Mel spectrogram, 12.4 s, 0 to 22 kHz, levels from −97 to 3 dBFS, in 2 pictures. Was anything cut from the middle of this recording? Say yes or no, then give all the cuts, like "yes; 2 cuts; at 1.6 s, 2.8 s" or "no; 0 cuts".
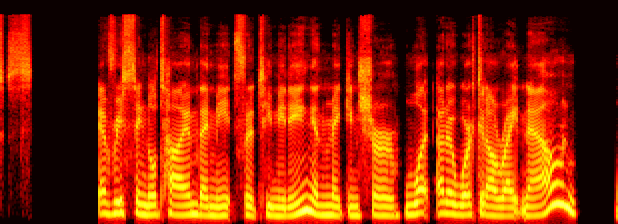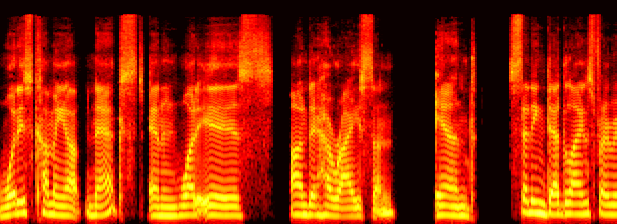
no; 0 cuts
